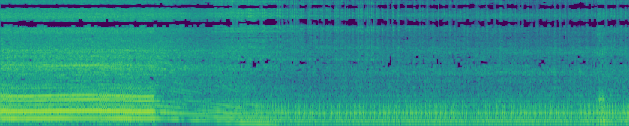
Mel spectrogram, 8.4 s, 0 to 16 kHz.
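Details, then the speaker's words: 2-stroke engine, burnt up with no compression: steady high buzz, then loose clatter as it winds down; the knock comes from play in the wrist pin bearing. "i can feel the play in the wrist pin bearing and that's where the knocks coming from"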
